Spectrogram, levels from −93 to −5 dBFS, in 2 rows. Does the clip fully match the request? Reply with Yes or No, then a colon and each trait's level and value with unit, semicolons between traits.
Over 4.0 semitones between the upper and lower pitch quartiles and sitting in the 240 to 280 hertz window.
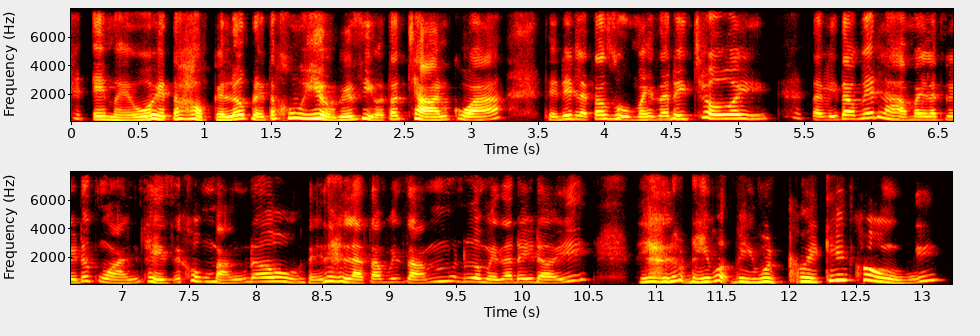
Yes: average, 4.5 semitones; very high, 255 Hz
